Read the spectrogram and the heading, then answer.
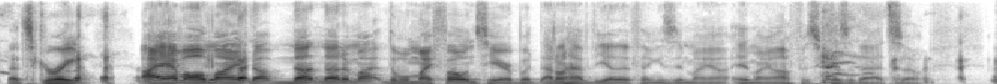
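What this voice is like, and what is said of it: Boston accent. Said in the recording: “your Boston accent”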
